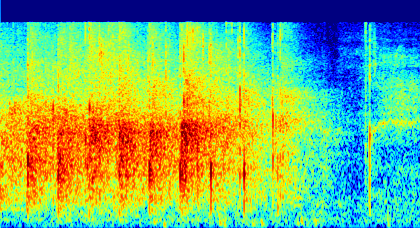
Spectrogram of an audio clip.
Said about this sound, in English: I sometimes clap to say thank you for teaching us. So thank you for teaching us.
